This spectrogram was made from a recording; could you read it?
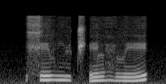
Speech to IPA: xevŋy t͡ʃʼelæ̤ ve

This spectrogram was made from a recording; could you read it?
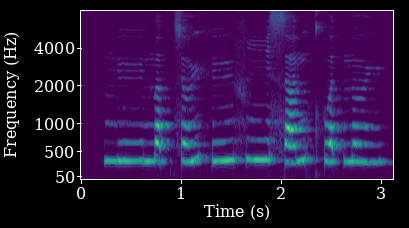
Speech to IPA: n̪yː˨ n̪ɐ˨k̚sɵ˨˥ɥhyː˨˧fiː˧ sɐ˨˥nkʷʰɐ˧t̚n̪ɵ˧ɥ

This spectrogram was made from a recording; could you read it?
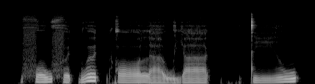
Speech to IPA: fo˨˥wfɵ˨t̚wɵ˥t̚ kɔː˨˧laː˨˩wjaː˧k̚ | t̪iː˨˥w

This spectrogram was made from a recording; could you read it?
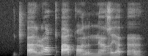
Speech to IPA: t͡ʃʼaɭɔ̃qʔa qɔ̃rnə̃ʁiɐ̯ ʔə̃

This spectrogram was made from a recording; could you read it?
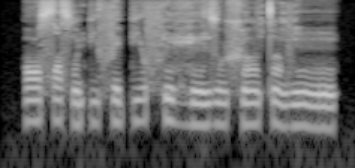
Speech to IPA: ɔsˤesˤũ pʲufepʲɤ fẽɦẽ zuʂõtˤẽ vũ

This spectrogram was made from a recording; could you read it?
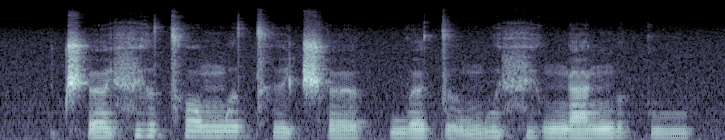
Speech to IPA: t͡ʃʼœ˧fʲɤ˦ tʰɔ˦mɤ˦ tʰɘ˦t͡ʃʰœ˧ | wœ˧tɤ˨mu˦ fʲu˧ ŋa˧ŋɤ˦ku˧

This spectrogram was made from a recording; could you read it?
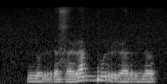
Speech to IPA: nu˩rɾə˩zɐ˩ɭa˥ ɡ͡bu˧rɭɐ˩rnə˩

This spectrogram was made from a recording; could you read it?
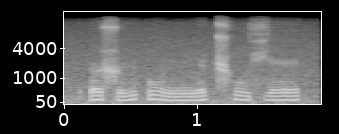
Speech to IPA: ʔø˧ʂy˩˥ ʔu˧˩nːi˩˥ ʈ͡ʂʰu˧˩çe˧

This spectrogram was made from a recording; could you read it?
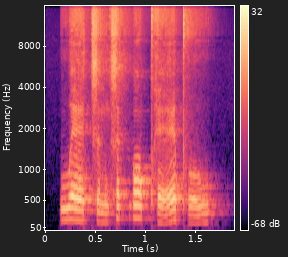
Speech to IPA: wɛː˧ t͡sɐ˨ŋsɐ˥k̚ɔː˥pʰɛː˨˥ pʰo˨˧w

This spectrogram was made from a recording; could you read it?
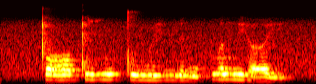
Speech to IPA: t̪ɔː˨t̪iː˧wt̪uː˨j n̪ɪ˨˩ŋkʷɐ˥njɐ˨˩j

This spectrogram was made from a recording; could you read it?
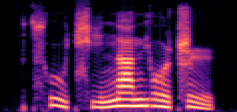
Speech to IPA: t͡sʰu˥˩t͡ɕʰi˧˥n ä˥n̪jo˥˧ʊ̯ ʈ͡ʂɻ̩˥˩

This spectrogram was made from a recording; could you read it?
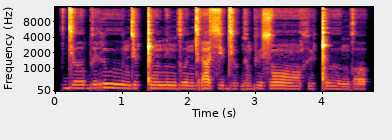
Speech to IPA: dʲɤːbɨruːndʉ ǃũnĩŋɡʊː ndəɾa sʲudʲʊːɡə̃bʉ zɔ̃ː xʉǃʊːŋɡɔ

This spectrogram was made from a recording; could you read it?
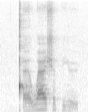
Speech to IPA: ǃʼɛwæʃep jy

